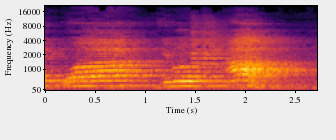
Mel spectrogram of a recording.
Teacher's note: যেহেতু গলার থেকে বা কণ্ঠ মানে গলা, গলার থেকে বা কণ্ঠ থেকে উচ্চারিত হয়, এই জন্য এর নাম হলো কণ্ঠধ্বনি। ওয়া আকে বলা হয় কণ্ঠধ্বনি, কারণ কণ্ঠ বা গলা থেকে উচ্চারিত হয় বলিয়া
